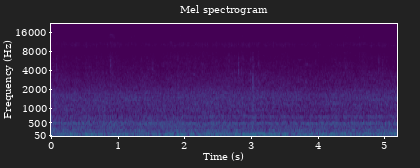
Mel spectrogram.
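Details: Insects in climbing plants on a building facade in Flanders, on 1 September 2022, give a steady, low buzzing hum, blended together without pause.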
